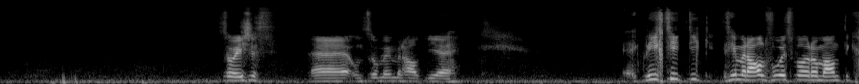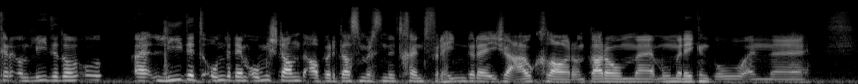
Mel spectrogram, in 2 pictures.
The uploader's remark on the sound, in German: live vom Fussballplatz in Altstetten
